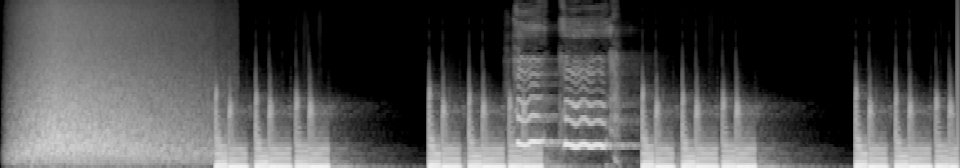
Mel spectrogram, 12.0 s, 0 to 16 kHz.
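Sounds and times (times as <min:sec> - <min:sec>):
rushing wash of noise: 0:00.1 - 0:02.9.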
